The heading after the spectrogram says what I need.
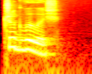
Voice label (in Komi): "тшыгвылысь", Komi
